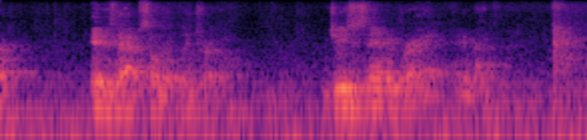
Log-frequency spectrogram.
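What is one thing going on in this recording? An elderly man speaks calmly into a microphone in an echoing room.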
